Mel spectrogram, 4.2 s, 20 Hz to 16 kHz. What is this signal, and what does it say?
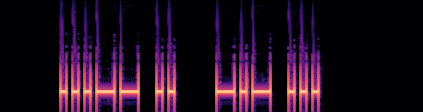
Morse code, heard as a keyed tone, about 20 wpm, 700 Hz. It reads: 3I KS
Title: Winter Field Day Exchanges 20wpm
